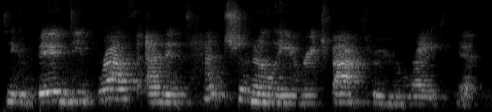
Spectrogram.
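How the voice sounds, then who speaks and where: A woman's voice: mid-range voice, expressive, a little slow. Echoey, distant woman yoga instructor. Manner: gentle step-by-step cueing, invitational. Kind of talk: guided yoga and body scan instruction. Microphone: distant microphone. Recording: very echoey room, distant mic, faint noise.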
